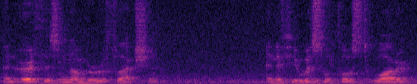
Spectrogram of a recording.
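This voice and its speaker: A young man from Canada giving a live poetry reading in a bookshop, hesitant with fillers between poems and steady in his verse. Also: medium pitch, fairly quick. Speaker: poet. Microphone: distant from the mic. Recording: roomy, distant, noisy live room sound.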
